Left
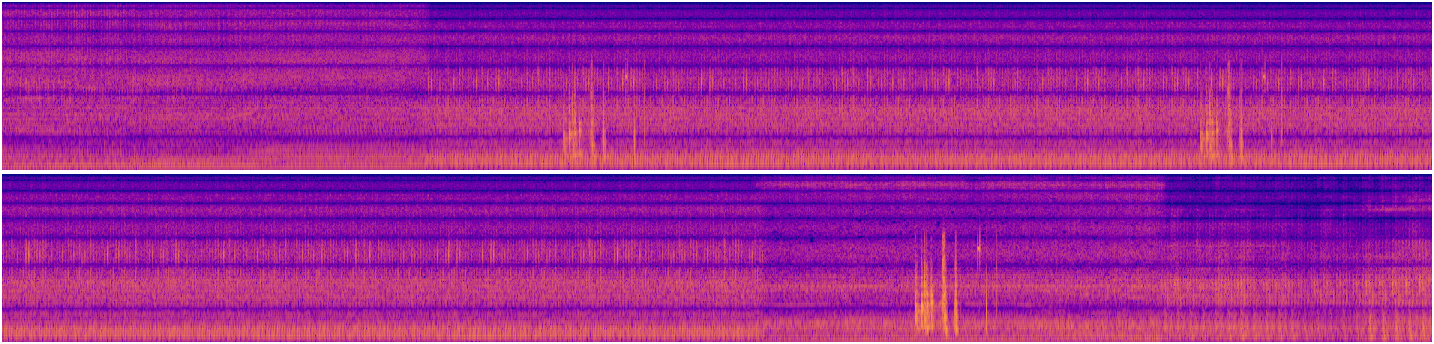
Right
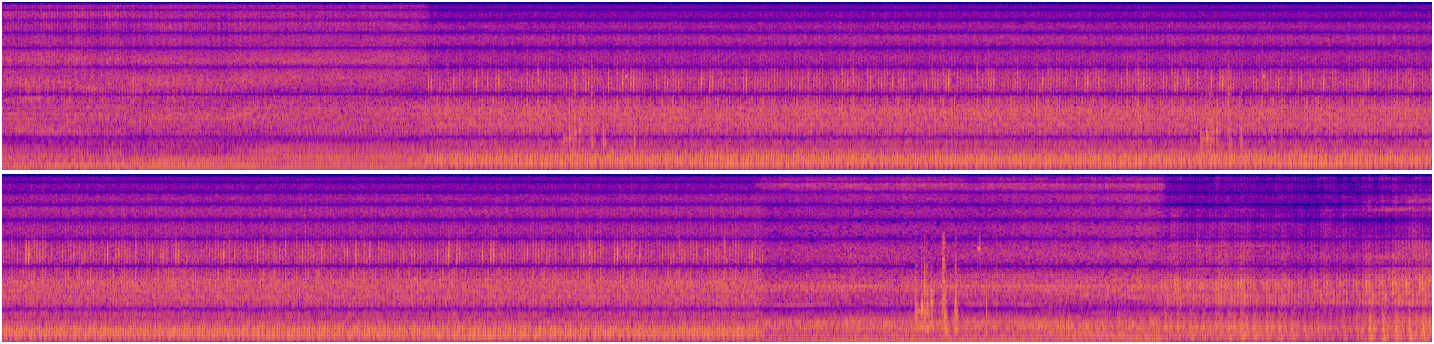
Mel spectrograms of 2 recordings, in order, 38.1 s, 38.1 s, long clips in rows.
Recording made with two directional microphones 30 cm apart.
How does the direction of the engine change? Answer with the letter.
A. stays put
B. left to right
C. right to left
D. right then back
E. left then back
A.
